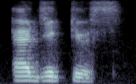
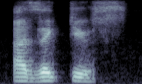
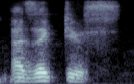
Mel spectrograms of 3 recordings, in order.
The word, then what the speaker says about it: adjectives: of this word is adjectives but do you know that the right pronunciation of this word is adjectives here in this word d is silent so we'll call it as adjectives let us discuss adjectives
